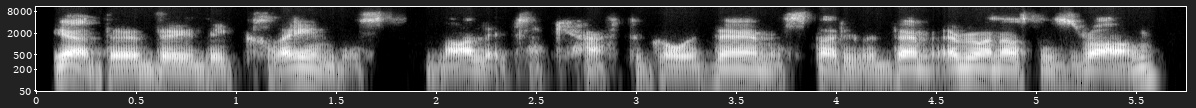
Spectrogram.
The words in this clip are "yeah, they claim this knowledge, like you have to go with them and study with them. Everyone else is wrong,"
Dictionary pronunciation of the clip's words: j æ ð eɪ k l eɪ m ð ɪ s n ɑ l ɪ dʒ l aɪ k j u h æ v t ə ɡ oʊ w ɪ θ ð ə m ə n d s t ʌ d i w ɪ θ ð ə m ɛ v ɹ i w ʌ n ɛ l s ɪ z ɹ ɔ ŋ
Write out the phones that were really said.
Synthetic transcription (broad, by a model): j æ ð eɪ k l eɪ m ð ɪ s n ɑ l ɪ dʒ l aɪ k j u h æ f t ə ɡ oʊ w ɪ ð ə m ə n s t ʌ d i w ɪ ð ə m ɛ v ɹ i w ʌ n ɛ l s ɪ z ɹ ɔ ŋ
